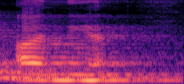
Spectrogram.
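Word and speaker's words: onion: मतलब होता है प्याज याय ओनियन नहीं होता है ये होता है अनियन उसी तरह से है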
